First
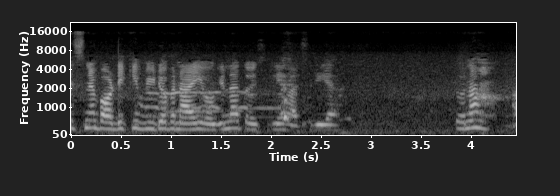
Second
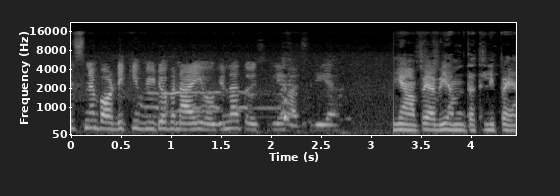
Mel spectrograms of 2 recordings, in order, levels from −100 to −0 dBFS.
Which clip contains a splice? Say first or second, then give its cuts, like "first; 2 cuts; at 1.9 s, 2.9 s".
second; 1 cut; at 3.2 s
